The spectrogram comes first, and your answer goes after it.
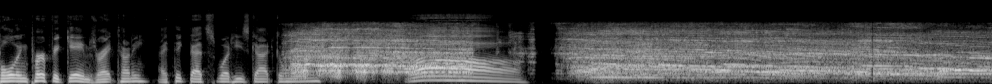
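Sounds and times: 
speech: 0.0 - 3.4, 4.1 - 5.9
large crowd booing: 2.8 - 9.9.

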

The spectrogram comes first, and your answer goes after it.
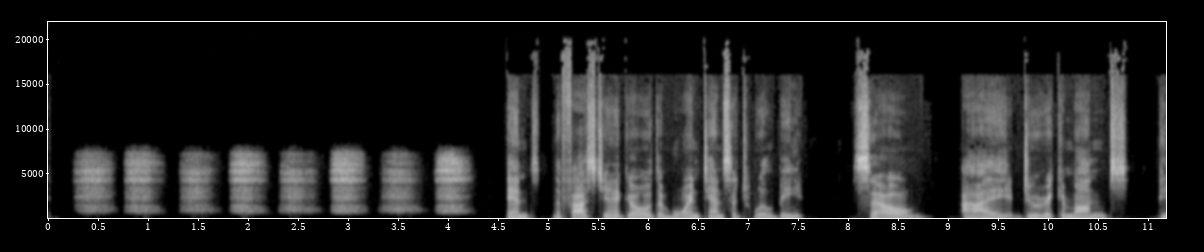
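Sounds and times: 
fast deep breathing in and out through the mouth: 0.0 - 4.3
speech: 4.6 - 11.1.

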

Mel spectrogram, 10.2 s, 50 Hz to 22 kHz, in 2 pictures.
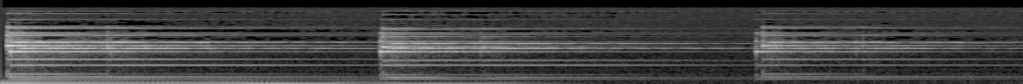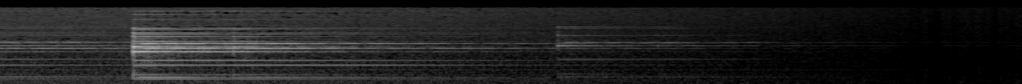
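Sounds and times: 
low rumble: 0.0 - 2.6
bell tolling in the night: 0.0 - 4.9.

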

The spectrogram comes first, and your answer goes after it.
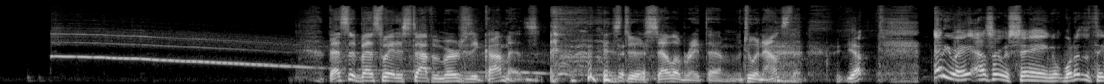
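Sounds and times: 
loud pulsing emergency siren: 0.5 - 6.3
speech: 3.2 - 11.0
laughter: 4.0 - 8.5.

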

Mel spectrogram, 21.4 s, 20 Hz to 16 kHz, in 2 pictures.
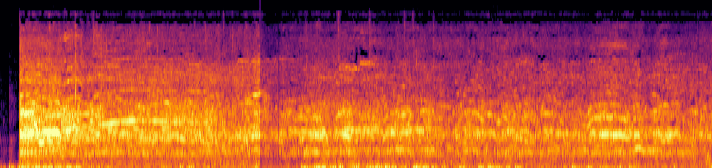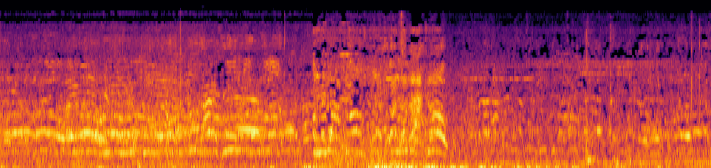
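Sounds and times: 
raised shouts from crowd in a Gaza street: 0.3 - 17.4
dense crowd chattering and cheering in a street in Gaza: 0.3 - 21.3.

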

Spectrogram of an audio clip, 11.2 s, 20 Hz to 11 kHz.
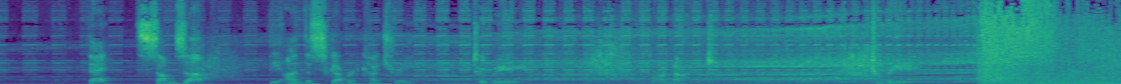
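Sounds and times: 
speech: 0.9 - 5.4, 6.5 - 7.2, 8.8 - 9.2
sci-fi starship explosion from torpedo fire: 5.2 - 11.1.

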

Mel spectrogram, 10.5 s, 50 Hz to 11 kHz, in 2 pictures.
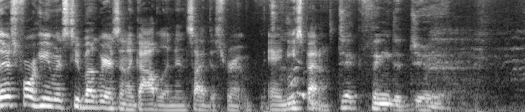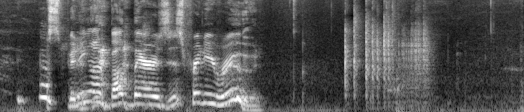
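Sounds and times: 
speech: 0.0 - 4.7, 5.4 - 8.0
laughter: 2.7 - 3.3, 4.2 - 6.8
dice clattering onto a hard table: 8.7 - 9.7.

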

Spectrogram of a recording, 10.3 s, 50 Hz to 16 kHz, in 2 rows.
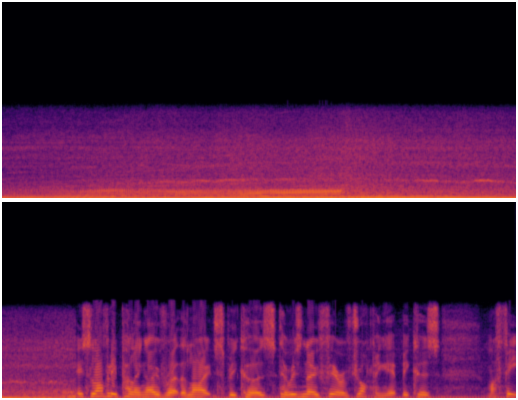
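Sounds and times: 
NC750 motorcycle engine revving: 0.0 - 6.6
speech: 5.9 - 10.2.

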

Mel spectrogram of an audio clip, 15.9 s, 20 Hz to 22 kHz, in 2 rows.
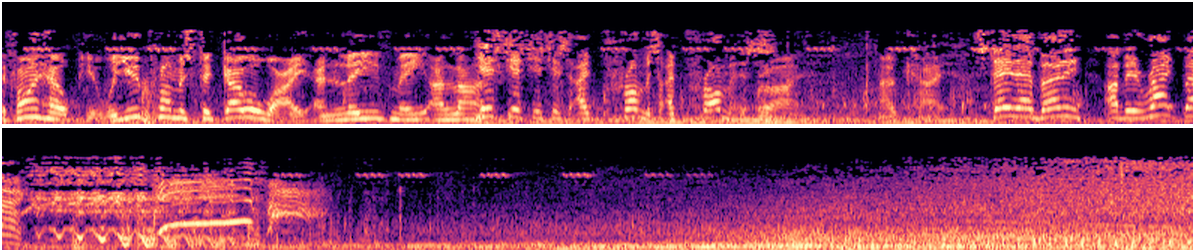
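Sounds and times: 
speech: 0.0 - 10.0
horse-drawn stagecoach rolling: 0.0 - 12.7, 13.6 - 15.8
faint rhythmic chirping: 2.9 - 12.7
horse whinnying: 7.9 - 10.6.

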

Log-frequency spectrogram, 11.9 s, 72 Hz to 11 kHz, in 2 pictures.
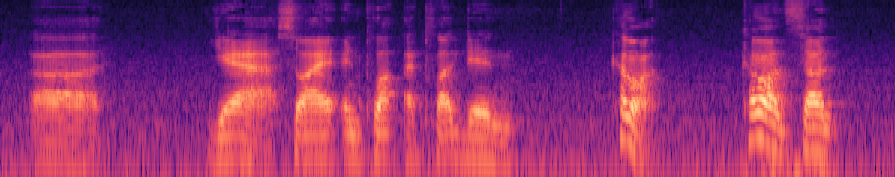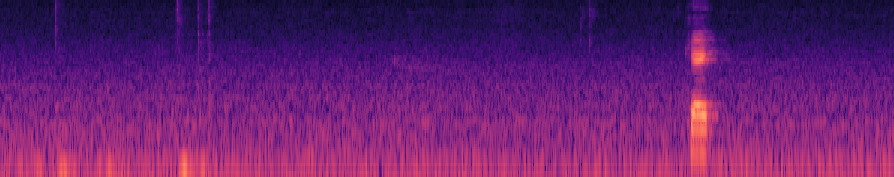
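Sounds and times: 
steady low hum: 0.0 - 11.9
speech: 0.2 - 0.8, 1.4 - 3.5, 4.1 - 5.7, 10.6 - 10.8
computer keyboard keys clicking: 7.1 - 7.5.

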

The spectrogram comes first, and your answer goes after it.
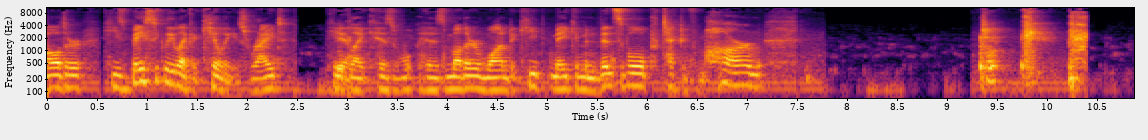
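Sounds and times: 
speech: 0.0 - 7.5, 9.3 - 9.6
low rumbling: 1.9 - 5.4, 7.2 - 9.3
person coughing: 9.3 - 10.4.

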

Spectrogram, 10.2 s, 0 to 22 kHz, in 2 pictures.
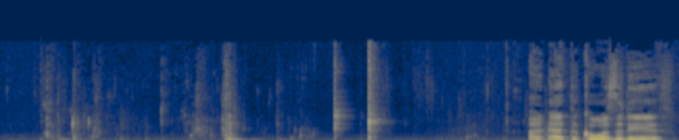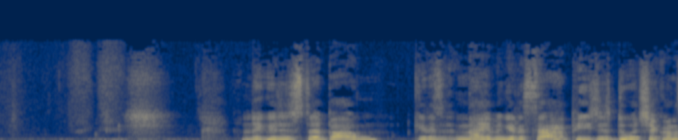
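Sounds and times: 
person drinking water with wet gulps and swallowing clicks: 0.2 - 2.8
speech: 4.0 - 5.1, 6.9 - 10.1.

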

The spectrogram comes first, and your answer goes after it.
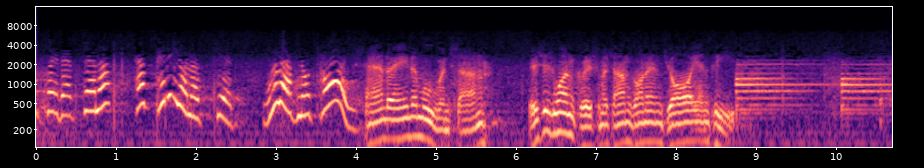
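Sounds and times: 
speech: 0.2 - 8.9
clock striking twelve at midnight on Christmas Day: 8.8 - 10.6.

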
